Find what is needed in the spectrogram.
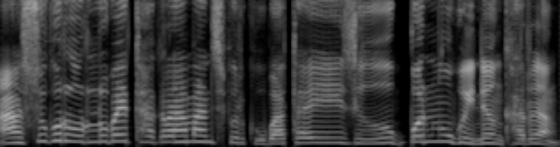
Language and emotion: Bodo, disgusted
